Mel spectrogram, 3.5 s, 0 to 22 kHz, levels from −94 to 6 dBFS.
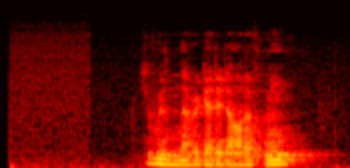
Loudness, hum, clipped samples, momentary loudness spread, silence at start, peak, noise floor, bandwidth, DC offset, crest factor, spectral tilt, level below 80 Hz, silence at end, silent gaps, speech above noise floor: -31 LUFS; none; under 0.1%; 16 LU; 0.1 s; -16 dBFS; -64 dBFS; 10.5 kHz; under 0.1%; 18 dB; -8 dB/octave; -60 dBFS; 0.35 s; none; 34 dB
